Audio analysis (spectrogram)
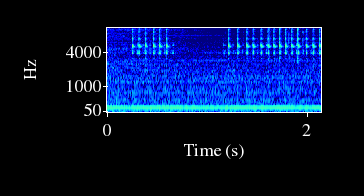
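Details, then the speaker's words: Failing hard drive in a laptop: sharp light ticks about nine a second in bursts over a faint steady hum; disk check cannot run because Windows can't access the disk. "And... oh, the disk check could not be performed because Windows can't access the disk."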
